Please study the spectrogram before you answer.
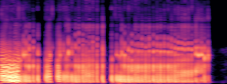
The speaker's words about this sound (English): And all you got to do is uh, it's a little game that we like to call Name That Fart.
